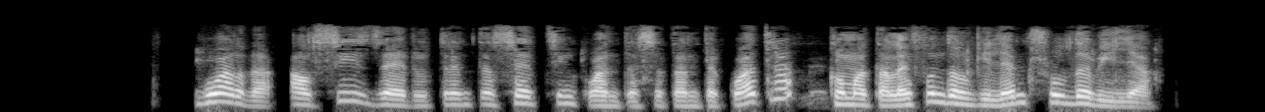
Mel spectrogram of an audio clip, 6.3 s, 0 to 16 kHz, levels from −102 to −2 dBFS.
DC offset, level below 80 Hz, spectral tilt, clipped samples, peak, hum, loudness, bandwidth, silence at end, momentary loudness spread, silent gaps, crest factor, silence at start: under 0.1%; -62 dBFS; -5.5 dB/octave; under 0.1%; -2 dBFS; none; -18 LUFS; 7.6 kHz; 0.6 s; 8 LU; 1.38-1.45 s; 16 dB; 1 s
